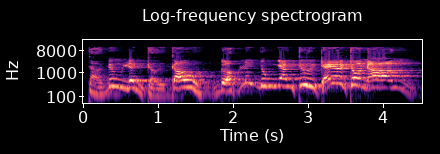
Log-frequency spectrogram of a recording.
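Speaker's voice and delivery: high-pitched, impassioned shouted vow; loud shout. A narrator's reading. King defies heaven to restore her youth, loud high shout. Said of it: "Khương Thái Hư hét lớn".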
